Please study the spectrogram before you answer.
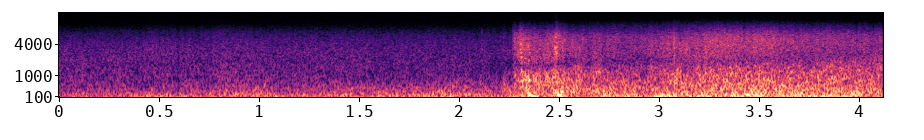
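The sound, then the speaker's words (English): Ocean surf rolls in at a beach as a continuous hissing rush that swells abruptly louder about halfway through and stays strong to the end, with no voices. “One of the things I miss when I come home from the beach is the sound of the surf. But not anymore. I brought some with me.”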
